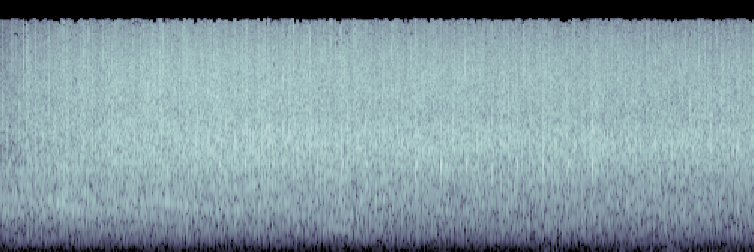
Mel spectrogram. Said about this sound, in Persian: شما به دست زدن عادت کردین، کیف هم میکنین، التماس دعا.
